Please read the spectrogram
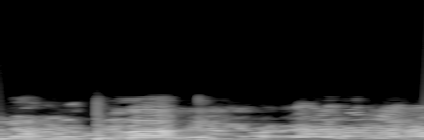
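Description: Speech only: several people talking at once, voices overlapping.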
